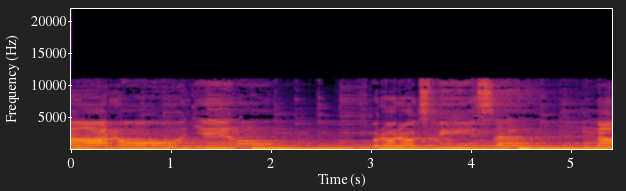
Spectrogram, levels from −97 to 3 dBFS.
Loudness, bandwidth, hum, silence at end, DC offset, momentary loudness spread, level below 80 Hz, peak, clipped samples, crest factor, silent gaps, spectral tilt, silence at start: -22 LUFS; 11.5 kHz; none; 0 s; under 0.1%; 5 LU; -34 dBFS; -8 dBFS; under 0.1%; 14 dB; none; -6 dB/octave; 0 s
